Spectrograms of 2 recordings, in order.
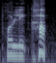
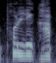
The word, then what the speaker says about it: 폴리캅: 그리고 사도 요한, 그 다음에 사도 요한이 이제 그 아까 말하는 폴리갑 있죠. 폴리캅 해도 되고 폴리갑 이렇게도 발음을 합니다.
